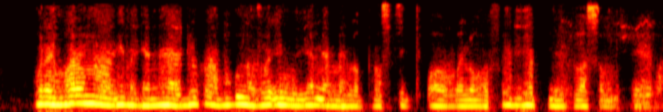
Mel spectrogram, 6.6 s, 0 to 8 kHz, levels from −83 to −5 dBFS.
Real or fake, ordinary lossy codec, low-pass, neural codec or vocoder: fake; Opus, 24 kbps; 7.2 kHz; codec, 44.1 kHz, 1.7 kbps, Pupu-Codec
